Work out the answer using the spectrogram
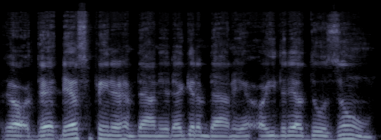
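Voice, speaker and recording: Deep-voiced man explaining slowly. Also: flat delivery, a little mellow. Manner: measured, explains step by step, repeats phrases for emphasis. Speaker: guest legal commentator. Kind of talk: podcast interview answers.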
